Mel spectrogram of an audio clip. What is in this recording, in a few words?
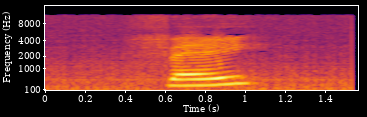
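"fei" second tone, Mandarin Chinese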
